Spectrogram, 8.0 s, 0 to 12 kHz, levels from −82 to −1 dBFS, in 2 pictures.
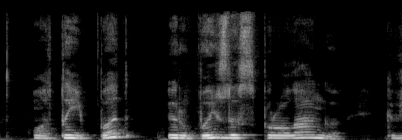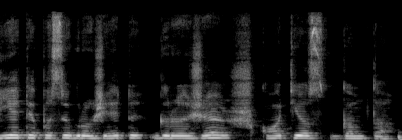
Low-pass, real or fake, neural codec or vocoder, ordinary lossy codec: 10.8 kHz; real; none; AAC, 64 kbps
